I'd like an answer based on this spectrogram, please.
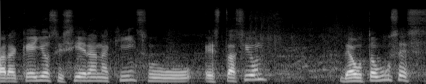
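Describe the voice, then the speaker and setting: There is noticeable background noise around a man's high-pitched voice. His pitch varies in an ordinary way. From Cuernavaca, Morelos, Mexico. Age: 60s. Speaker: local resident interviewee. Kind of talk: interview testimony. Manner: hesitant, with filler words.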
